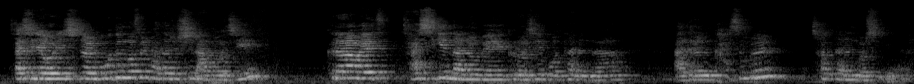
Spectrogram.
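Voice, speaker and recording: A woman's voice: fairly high pitch, darkish tone, slight background noise. A woman pastor preaching a sermon earnestly and telling a story, recorded in a church sanctuary from a distance. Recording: echoey church hall from afar.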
